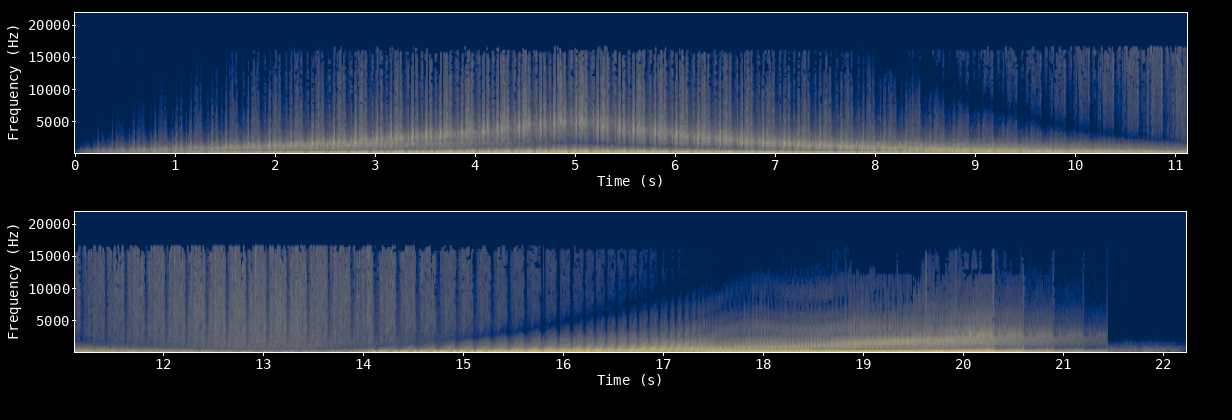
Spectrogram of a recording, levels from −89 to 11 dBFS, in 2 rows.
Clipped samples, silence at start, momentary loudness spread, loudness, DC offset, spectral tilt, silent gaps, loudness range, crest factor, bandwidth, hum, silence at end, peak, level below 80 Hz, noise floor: under 0.1%; 0.45 s; 21 LU; -18 LUFS; under 0.1%; -8 dB/octave; none; 12 LU; 18 dB; 16 kHz; none; 0.8 s; 0 dBFS; -24 dBFS; -52 dBFS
